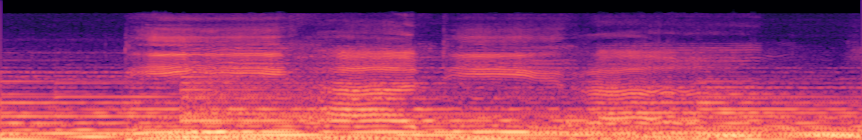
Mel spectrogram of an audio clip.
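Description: Slow, soft worship music on a Yamaha keyboard with sustained chords and a deep bass note. From about a second in, a voice holds long sung notes with vibrato over it.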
